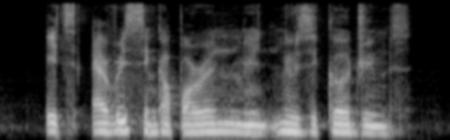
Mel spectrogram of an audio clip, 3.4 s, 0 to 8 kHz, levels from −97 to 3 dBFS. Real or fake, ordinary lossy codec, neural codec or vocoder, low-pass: fake; none; codec, 16 kHz, 4 kbps, FreqCodec, larger model; 7.2 kHz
